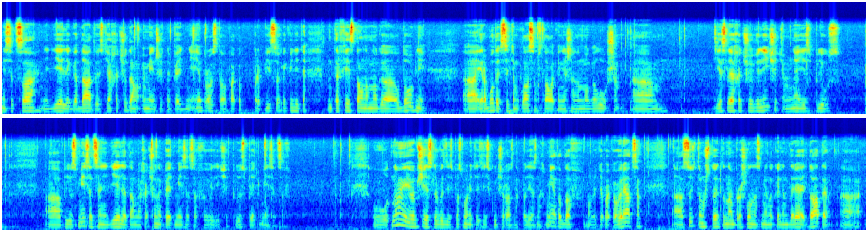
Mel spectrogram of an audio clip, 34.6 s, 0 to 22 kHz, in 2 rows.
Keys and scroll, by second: 2.7 Return, 13.7 Return, 20.3 Return, 31.6 Escape.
